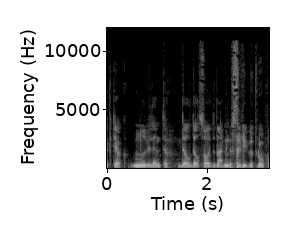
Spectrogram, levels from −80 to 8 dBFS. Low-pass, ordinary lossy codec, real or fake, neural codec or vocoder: 10.8 kHz; AAC, 32 kbps; real; none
